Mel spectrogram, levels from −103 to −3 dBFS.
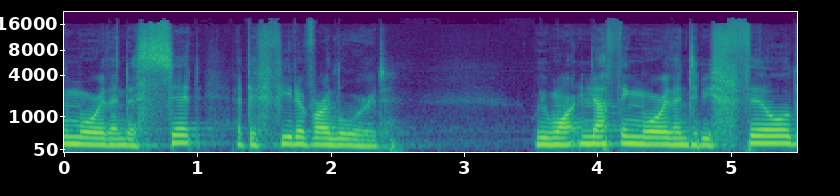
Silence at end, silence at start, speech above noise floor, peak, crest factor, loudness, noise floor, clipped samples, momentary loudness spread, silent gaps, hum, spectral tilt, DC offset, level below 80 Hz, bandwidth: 0 s; 0 s; 37 dB; -8 dBFS; 16 dB; -24 LUFS; -60 dBFS; under 0.1%; 10 LU; none; none; -6 dB/octave; under 0.1%; -56 dBFS; 18.5 kHz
